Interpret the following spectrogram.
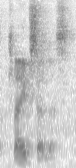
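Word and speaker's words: Claimh Solais: a cve suus so the first word is like the name Clive um and the second word is Sol is so Clive Solus and it literally translates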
